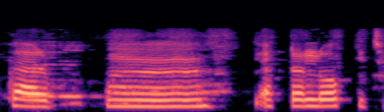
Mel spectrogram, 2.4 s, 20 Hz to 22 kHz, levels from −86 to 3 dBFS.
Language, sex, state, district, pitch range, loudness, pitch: Bengali, female, West Bengal, Jhargram, 230-255 Hz, -15 LUFS, 235 Hz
